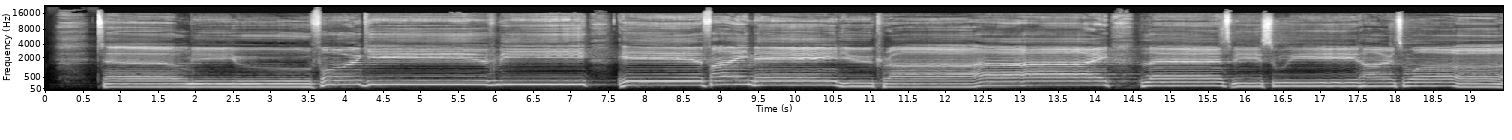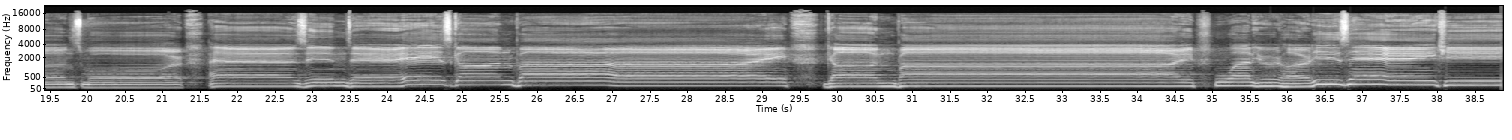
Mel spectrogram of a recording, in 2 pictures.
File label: Bass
